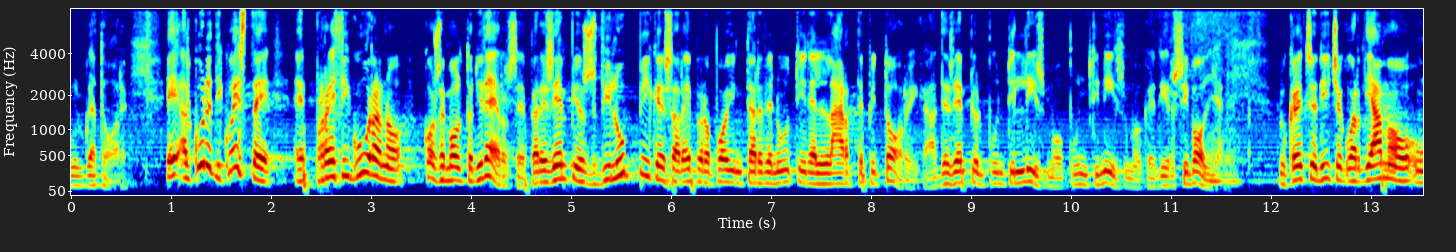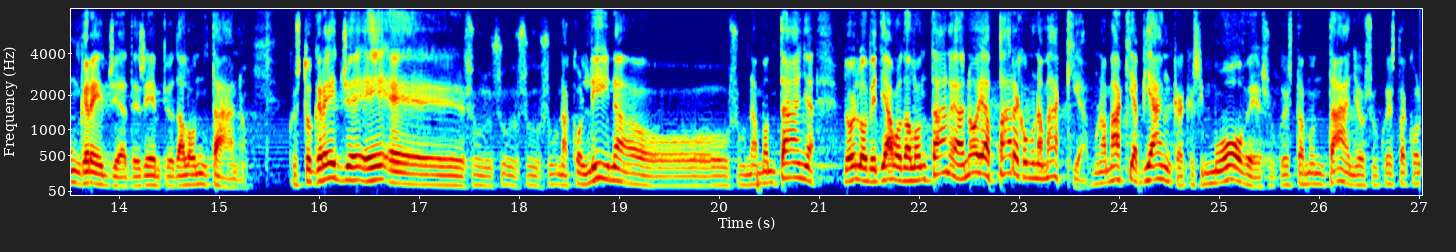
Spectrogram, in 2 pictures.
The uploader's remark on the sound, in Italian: Registrato al Festival della Letteratura di Mantova il 7 settembre 2013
